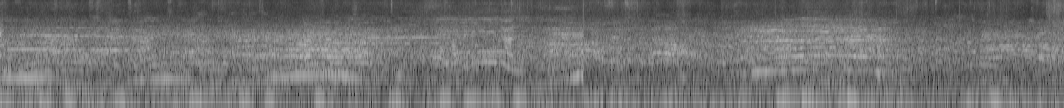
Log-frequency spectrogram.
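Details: Jumbo cattle waiting to be sold at an Indonesian livestock market. Scattered low, wavering moos from more than one animal rise through a dense background of crowd chatter and low rumbling noise.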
